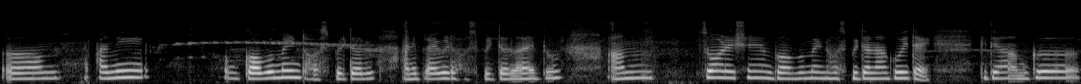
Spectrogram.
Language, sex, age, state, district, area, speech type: Goan Konkani, female, 18-30, Goa, Sanguem, rural, spontaneous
